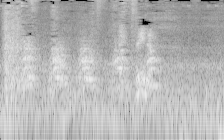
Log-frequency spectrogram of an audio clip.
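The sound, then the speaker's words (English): Dogs barking in a quick run of several sharp, yipping barks, loud and closely spaced over a dense background. “The dogs went off. That was kind of random.”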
